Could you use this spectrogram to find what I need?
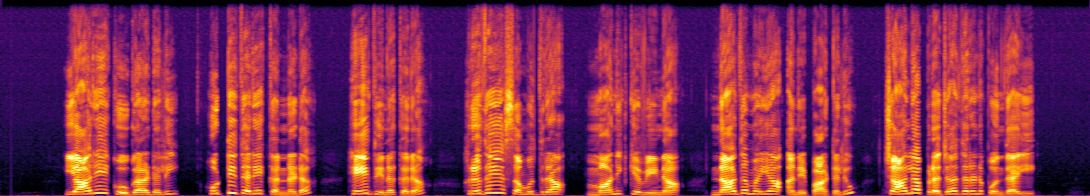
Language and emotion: Telugu, neutral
